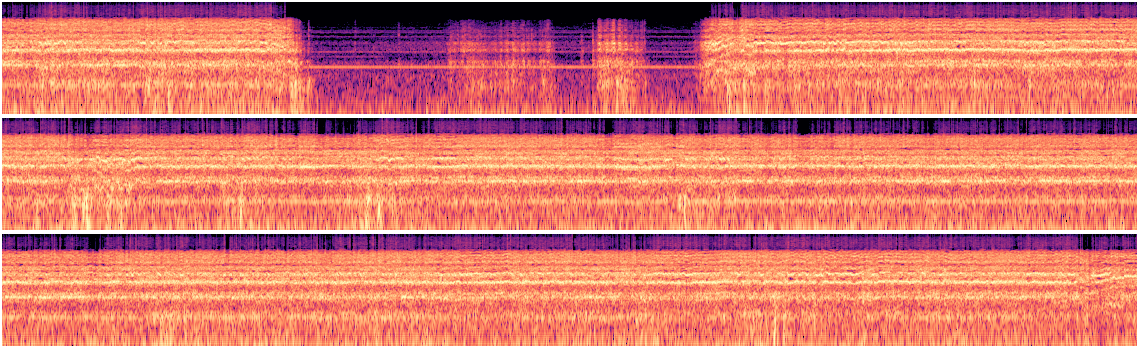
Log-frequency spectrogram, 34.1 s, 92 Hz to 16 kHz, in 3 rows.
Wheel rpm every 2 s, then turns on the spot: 230, 60, 10, 130, 220, 220, 220, 230, 230, 230, 230, 240, 230, 220, 230, 230, 210.
4-6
